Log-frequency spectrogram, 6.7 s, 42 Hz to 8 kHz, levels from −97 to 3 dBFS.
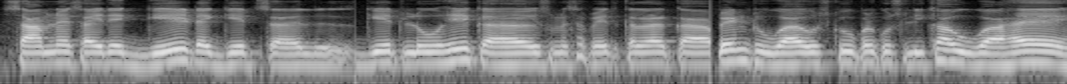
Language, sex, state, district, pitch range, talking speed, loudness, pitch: Hindi, male, Maharashtra, Pune, 150-160 Hz, 215 wpm, -17 LUFS, 150 Hz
